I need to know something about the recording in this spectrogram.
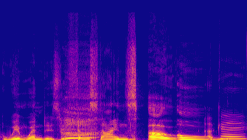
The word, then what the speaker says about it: Wim Wenders: It's pronounced Wim Wenders, not Wim Wenders, you Philistines.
